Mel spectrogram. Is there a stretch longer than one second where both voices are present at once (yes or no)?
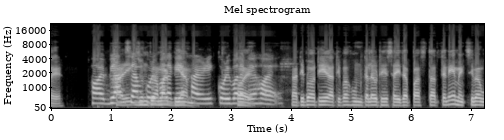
yes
